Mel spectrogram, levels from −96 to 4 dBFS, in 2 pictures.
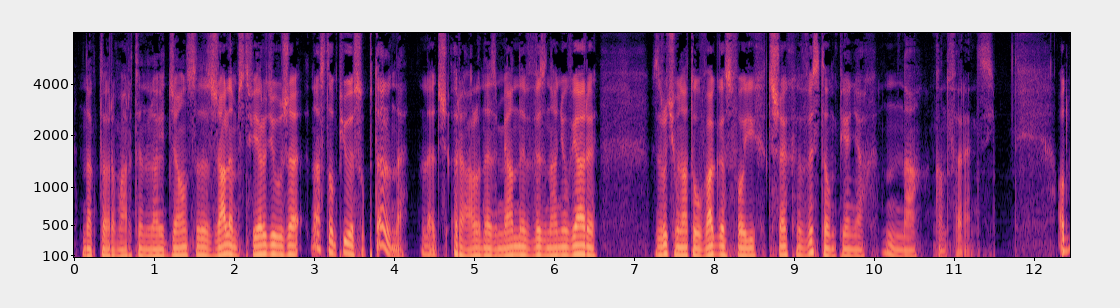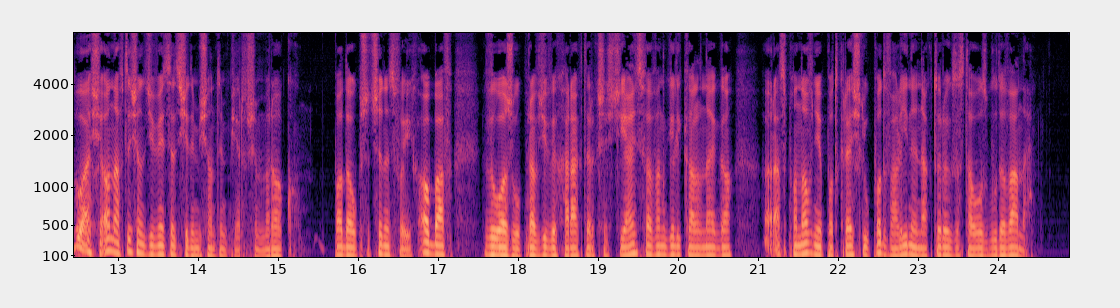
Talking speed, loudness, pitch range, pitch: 115 wpm, -19 LUFS, 100-115 Hz, 105 Hz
